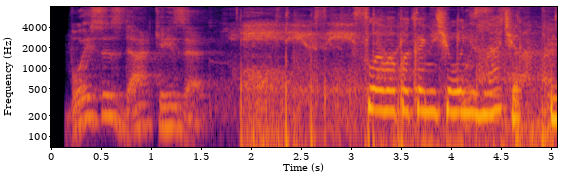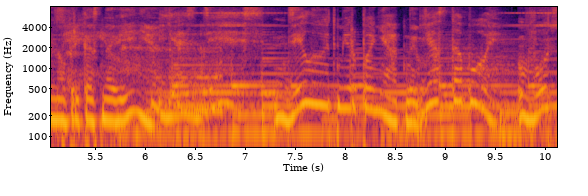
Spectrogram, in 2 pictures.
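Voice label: Russian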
